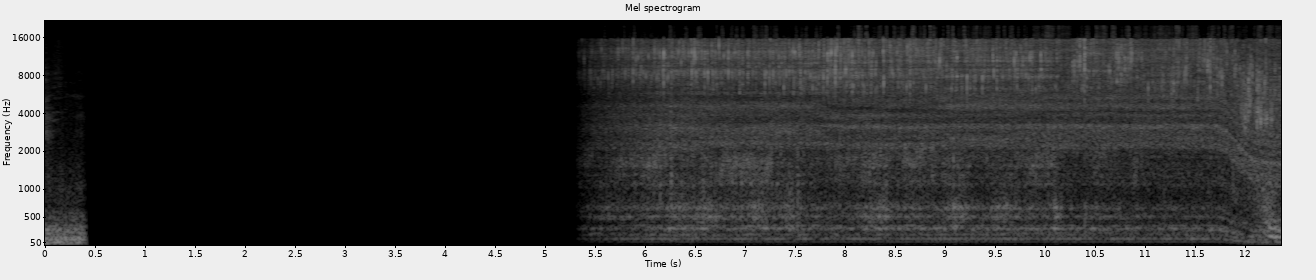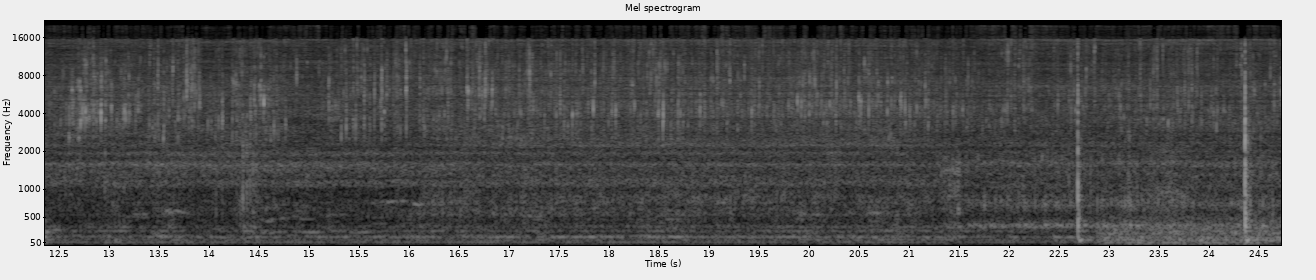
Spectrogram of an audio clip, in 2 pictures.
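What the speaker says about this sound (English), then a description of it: "you just want to rinse it so that there's no soap left in the brush" Tap water runs steadily into a sink while a makeup brush is rinsed of leftover soap, a continuous close splashing stream that starts after a few seconds of silence and shifts tone partway through.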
